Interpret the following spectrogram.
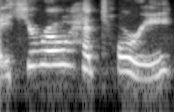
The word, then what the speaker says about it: Hiro Hattori: And she is the author of the Hiro Hattori. Did I pronounce him right?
